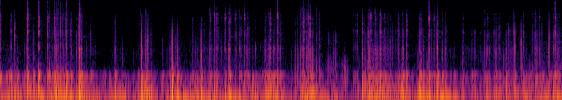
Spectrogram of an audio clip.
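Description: Long acrylic nails on both hands scratch the hollow mesh wire grille on the dome head of a large cylindrical condenser microphone. The result is a continuous, dense, low rumbling scratch with a boomy undertone and fast crackling strokes, dotted with brief bright ticks.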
